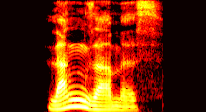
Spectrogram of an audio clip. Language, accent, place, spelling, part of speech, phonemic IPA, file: German, Germany, Berlin, langsames, adjective, /ˈlaŋzaːməs/, De-langsames.ogg
- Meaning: strong/mixed nominative/accusative neuter singular of langsam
